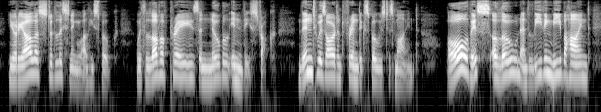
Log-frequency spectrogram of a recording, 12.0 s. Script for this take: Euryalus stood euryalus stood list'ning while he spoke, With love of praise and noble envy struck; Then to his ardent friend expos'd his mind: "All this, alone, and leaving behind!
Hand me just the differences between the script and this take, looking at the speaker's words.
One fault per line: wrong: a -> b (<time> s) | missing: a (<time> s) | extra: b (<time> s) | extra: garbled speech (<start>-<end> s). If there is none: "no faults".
missing: euryalus stood (1.1 s)
extra: me (11.0 s)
